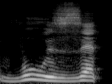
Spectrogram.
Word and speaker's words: Vous êtes: Le S will become a Z. Change it with Z, okay? Vous êtes. And we don't pronounce le S à la fin.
